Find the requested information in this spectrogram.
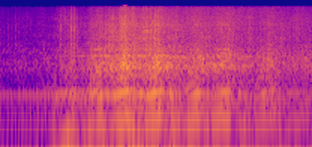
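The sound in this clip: Snowmobile engines rev at a hill climb competition at a ski resort, a loud buzzing whine whose pitch repeatedly rises and wavers over a few seconds, with no voices.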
